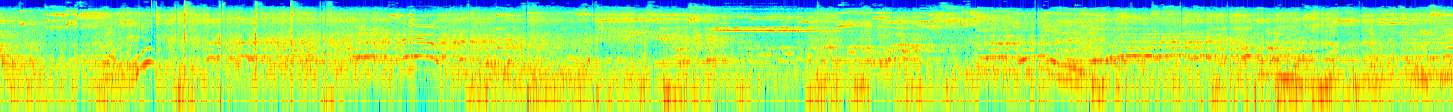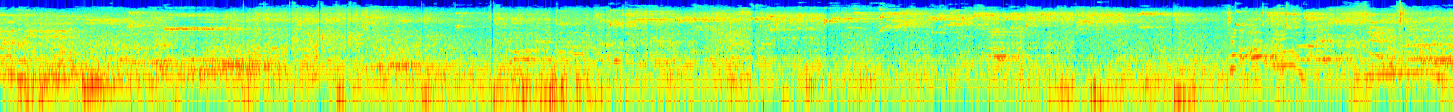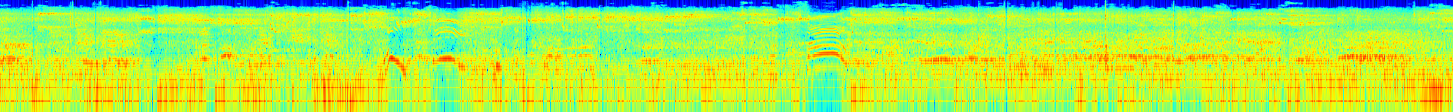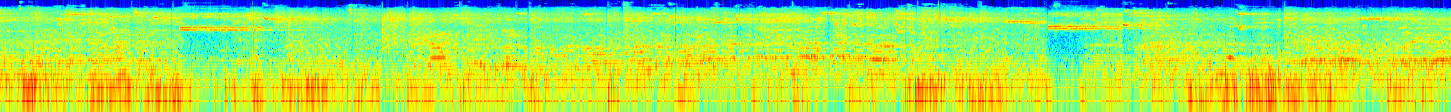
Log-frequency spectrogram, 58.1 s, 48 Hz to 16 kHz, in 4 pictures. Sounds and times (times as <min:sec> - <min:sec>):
Inside, large room or hall: 0:00.0 - 0:58.1
Basketball bounce: 0:01.6 - 0:03.4, 0:04.7 - 0:08.8, 0:17.0 - 0:20.2, 0:45.2 - 0:49.0, 0:52.0 - 0:53.6
Speech: 0:03.0 - 0:23.2, 0:26.8 - 0:46.9, 0:47.6 - 0:53.1.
